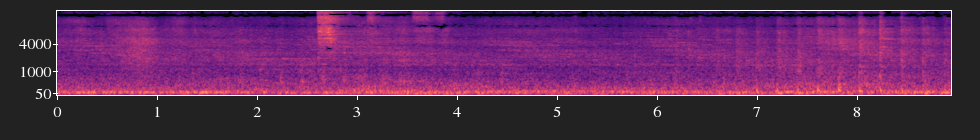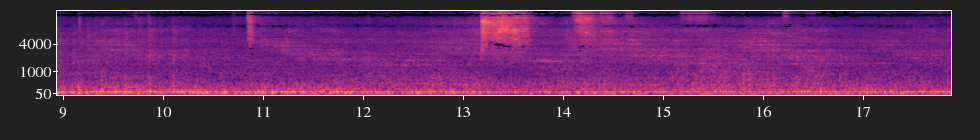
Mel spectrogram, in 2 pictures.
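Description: Freight train rolling past: a steady, loud rumble of wheels on rail, broken by a few brief sharp noises.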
